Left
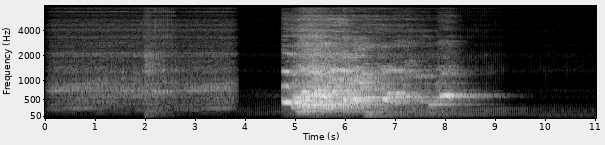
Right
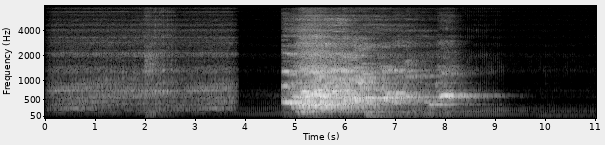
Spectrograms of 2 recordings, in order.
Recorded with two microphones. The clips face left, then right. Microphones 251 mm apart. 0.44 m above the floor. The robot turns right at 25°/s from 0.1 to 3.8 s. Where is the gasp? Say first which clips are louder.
Left 2 dB; centre (ahead or behind), 1.8 m.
